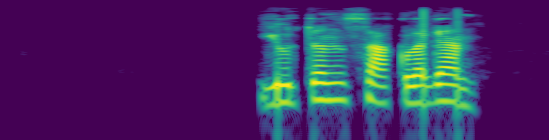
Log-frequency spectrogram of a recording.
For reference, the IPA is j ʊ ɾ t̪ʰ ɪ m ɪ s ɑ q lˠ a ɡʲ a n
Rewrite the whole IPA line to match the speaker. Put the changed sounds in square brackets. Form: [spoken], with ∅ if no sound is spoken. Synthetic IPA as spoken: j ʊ ɾ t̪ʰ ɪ [n] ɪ s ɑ q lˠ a ɡʲ a n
